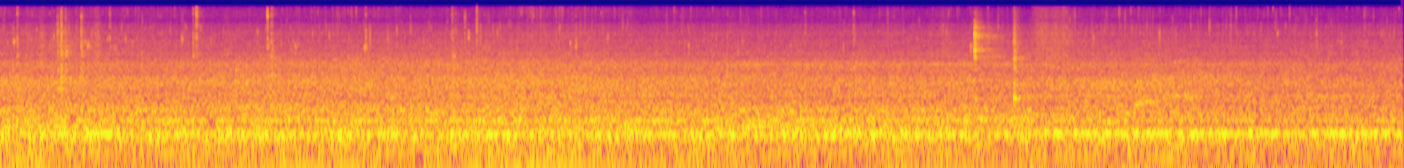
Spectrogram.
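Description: Hotteok frying in oil on a griddle: a steady sizzle over a low hum, with a few short sharp clicks, the loudest about ten seconds in.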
